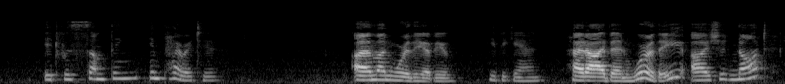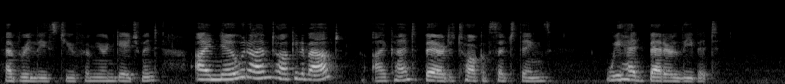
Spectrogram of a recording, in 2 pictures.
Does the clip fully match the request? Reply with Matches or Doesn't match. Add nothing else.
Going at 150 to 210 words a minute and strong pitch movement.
Matches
